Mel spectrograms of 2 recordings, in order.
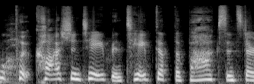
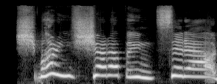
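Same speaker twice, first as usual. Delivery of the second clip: mock angry woman's yelling, much higher; 10 semitones higher than usual. Recounting an awful meeting, imitating one lady yelling at them. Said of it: "one lady was yelling".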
